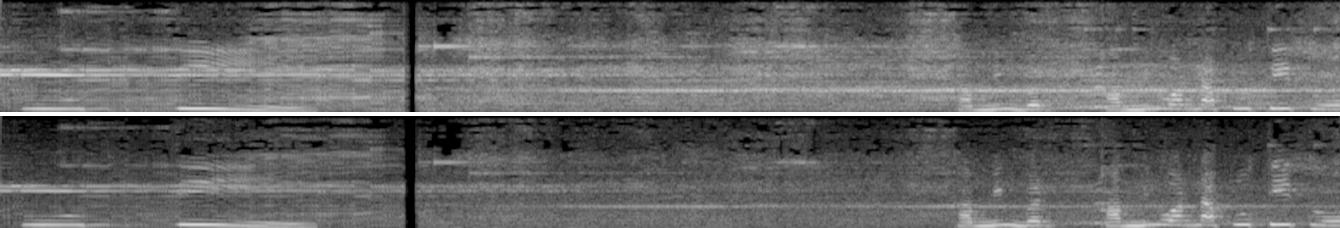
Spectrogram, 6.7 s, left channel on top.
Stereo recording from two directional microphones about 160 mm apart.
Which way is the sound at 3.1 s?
30° left (ahead or behind).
